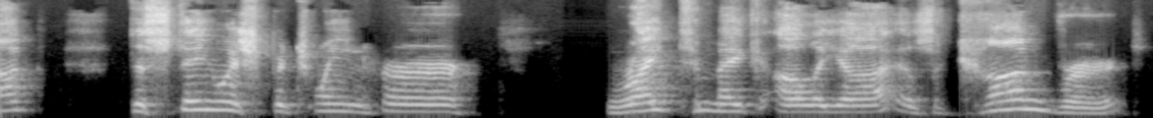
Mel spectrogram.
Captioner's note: Hebrew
